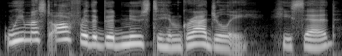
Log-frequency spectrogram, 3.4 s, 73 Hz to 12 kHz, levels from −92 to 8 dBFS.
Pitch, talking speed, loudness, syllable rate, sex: 215 Hz, 195 wpm, -16 LUFS, 4.3 syllables/s, female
